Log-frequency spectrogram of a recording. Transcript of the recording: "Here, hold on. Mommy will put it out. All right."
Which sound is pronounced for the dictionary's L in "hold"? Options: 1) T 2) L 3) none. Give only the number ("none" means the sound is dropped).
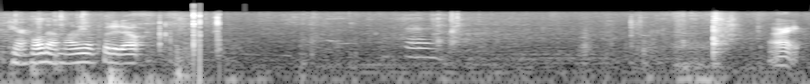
2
